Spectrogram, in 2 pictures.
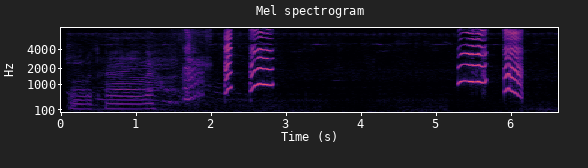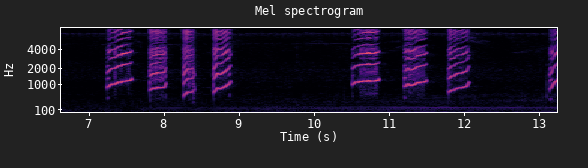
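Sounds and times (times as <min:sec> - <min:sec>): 
monkey calling: 0:01.6 - 0:02.9, 0:05.3 - 0:06.2, 0:07.2 - 0:08.9, 0:10.5 - 0:12.1.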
